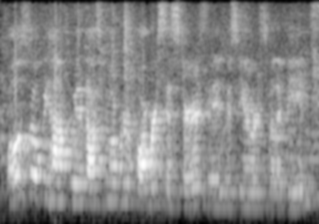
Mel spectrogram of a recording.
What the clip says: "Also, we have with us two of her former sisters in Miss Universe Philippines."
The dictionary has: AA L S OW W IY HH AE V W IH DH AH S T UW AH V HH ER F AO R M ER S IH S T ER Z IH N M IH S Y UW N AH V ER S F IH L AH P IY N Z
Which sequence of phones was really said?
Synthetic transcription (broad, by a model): AA L S OW W IY HH AE V W IH DH AH S T UW AH V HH ER F AO R M ER S IH S T ER Z IH N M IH S Y UW N AH V ER S F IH L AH P IY N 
